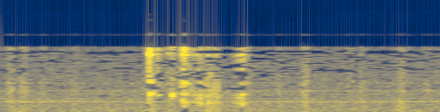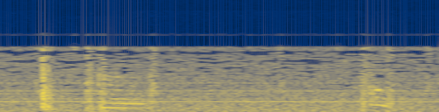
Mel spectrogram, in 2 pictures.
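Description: Kitchen clatter of items being handled: a quick run of sharp knocks and clicks about a second and a half in, then a single knock near the middle and a few faint taps, over a faint steady hum.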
